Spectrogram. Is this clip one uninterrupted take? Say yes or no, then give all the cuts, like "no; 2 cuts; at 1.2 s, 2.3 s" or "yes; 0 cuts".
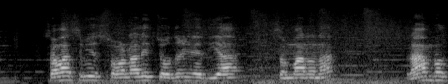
yes; 0 cuts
